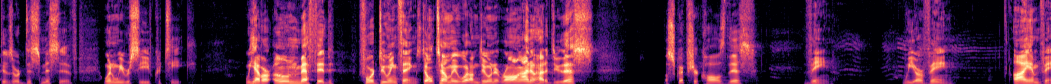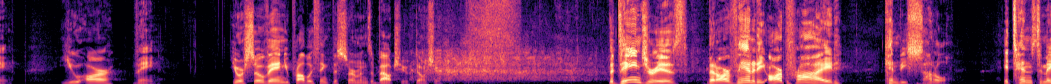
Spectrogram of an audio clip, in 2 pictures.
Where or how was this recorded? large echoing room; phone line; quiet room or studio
large echoing room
